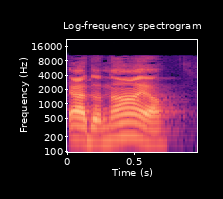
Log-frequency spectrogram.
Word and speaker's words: Adonai: But when you see capital L with little O-R-D, that's a word that is pronounced Adonai.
